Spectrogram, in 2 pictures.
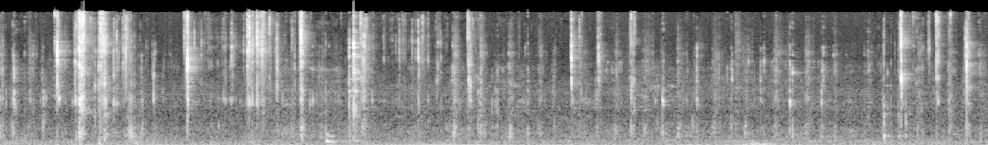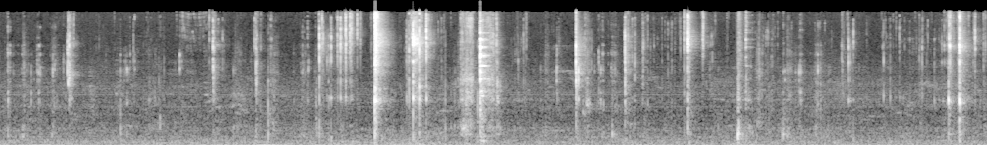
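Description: Close-miked eating of fufu and okra soup with crab: wet chewing broken by sharp crunches and bites in irregular clusters, the loudest a little past twenty seconds in.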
